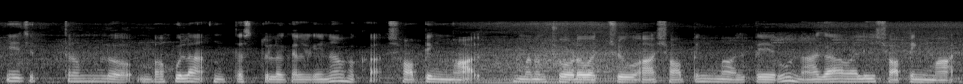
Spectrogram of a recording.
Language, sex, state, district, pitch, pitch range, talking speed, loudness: Telugu, male, Andhra Pradesh, Srikakulam, 120 Hz, 115-135 Hz, 110 wpm, -20 LUFS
